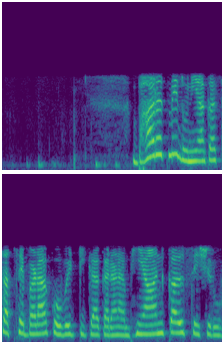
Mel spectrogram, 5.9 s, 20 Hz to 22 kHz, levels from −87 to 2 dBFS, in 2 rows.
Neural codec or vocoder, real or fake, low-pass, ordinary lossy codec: none; real; 3.6 kHz; Opus, 32 kbps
